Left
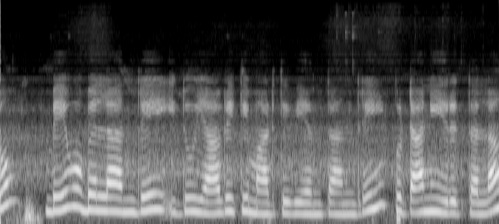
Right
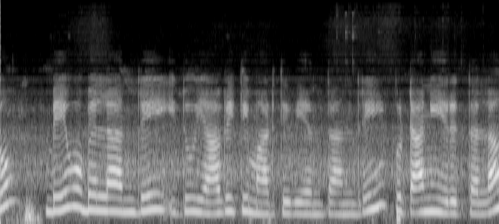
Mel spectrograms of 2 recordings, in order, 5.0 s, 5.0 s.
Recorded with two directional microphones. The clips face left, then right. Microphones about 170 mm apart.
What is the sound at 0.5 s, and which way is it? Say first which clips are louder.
Speech: left 3 dB; 35° left (ahead or behind).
